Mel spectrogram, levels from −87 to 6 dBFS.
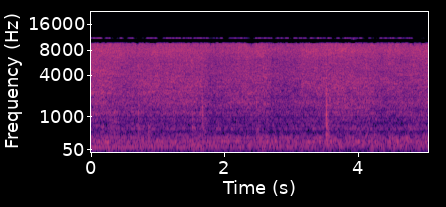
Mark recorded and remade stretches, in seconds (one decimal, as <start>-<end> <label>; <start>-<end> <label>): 0.0-5.1 recorded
